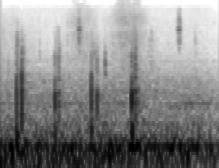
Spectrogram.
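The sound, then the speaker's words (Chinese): Footsteps of an injured adult male character in a video game: quiet, short, shuffling small steps, a few evenly spaced, over a steady low hum. “你们有没有觉得我的脚步声听着太近了？就感觉像小碎步，不像一个成年男子在走路。我受伤了吧？应该是，所以走路脚步声听着这么诡异。”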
